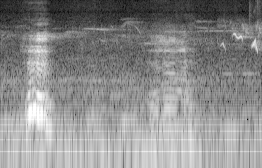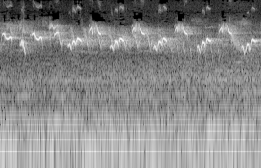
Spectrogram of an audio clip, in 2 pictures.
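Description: A small bird singing a rapid run of high chirps, starting about two seconds in. Before it come two brief voice sounds.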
